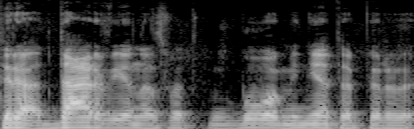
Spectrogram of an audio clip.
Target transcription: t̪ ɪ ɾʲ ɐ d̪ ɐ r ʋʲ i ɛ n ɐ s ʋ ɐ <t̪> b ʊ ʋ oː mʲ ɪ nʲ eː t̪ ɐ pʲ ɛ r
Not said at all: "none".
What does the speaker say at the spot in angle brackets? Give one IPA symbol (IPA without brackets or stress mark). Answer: t̪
